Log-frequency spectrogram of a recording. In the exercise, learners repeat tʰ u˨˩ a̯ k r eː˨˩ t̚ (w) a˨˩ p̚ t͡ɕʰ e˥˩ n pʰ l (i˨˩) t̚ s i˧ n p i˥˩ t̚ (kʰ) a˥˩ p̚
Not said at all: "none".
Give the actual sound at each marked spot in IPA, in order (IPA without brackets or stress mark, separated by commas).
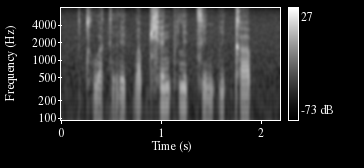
w, i˥˩, kʰ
